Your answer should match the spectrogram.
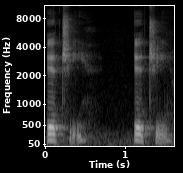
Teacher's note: I is long and Chi is short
